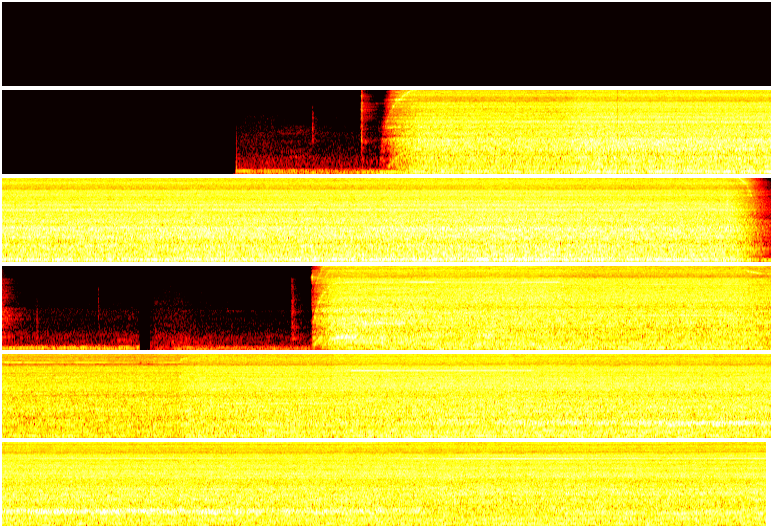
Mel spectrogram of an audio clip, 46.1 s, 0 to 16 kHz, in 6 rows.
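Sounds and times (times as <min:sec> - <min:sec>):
hair dryer blowing air: 0:11.5 - 0:23.0, 0:26.2 - 0:46.0.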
